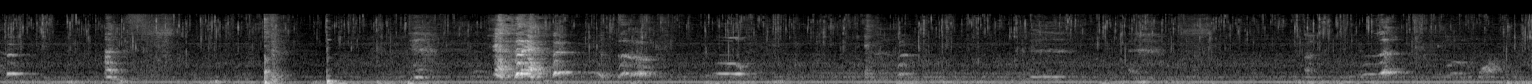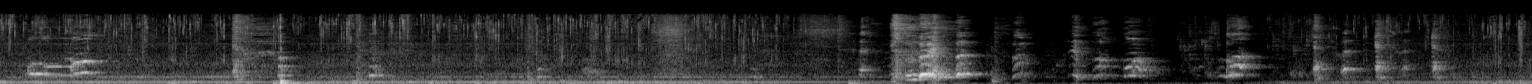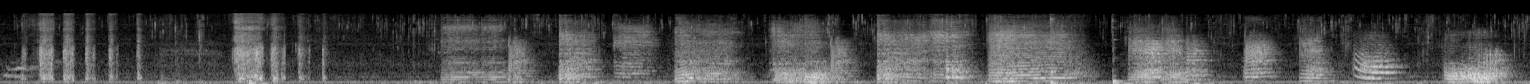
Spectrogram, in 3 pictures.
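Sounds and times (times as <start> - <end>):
wet squelching and dripping: 0.0 - 24.0, 27.1 - 45.9
steady low hum: 0.0 - 24.3, 28.2 - 39.6
wet clicks: 30.1 - 37.3.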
